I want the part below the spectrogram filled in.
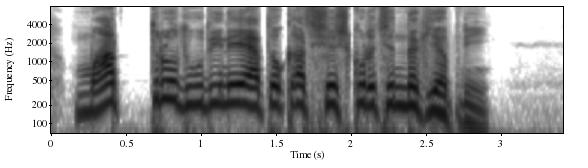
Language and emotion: Bengali, surprised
